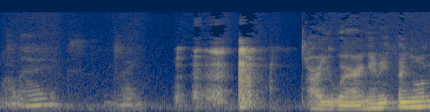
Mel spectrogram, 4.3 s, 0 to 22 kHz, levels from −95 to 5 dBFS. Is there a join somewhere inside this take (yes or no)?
no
